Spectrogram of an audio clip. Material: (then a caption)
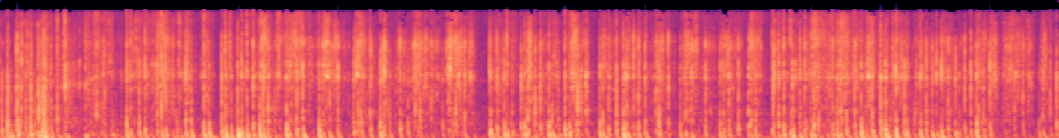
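Paper. A single thin printed paper card is bent and rubbed between the fingers and thumbs, making dense, continuous crinkling and crackling. Sharp, dry snaps spread from low thumps to a bright hiss, with brief dips but no real pauses.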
